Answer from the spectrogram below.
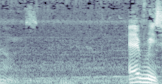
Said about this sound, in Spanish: Oigan eso. El sonido de los monos y todas las aves recorriendo la selva Estoy sobre una pirámide construida por personas que tal vez oyeron estos mismos sonidos.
